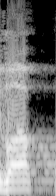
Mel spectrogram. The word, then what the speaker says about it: walk: We walk the talk, not only talk the talk. Coba kita pelajarin. Ada kata walk. Jadi berjalan, walk, itu L-nya nggak dibaca. Walk.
